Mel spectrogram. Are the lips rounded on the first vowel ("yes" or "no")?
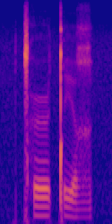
no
